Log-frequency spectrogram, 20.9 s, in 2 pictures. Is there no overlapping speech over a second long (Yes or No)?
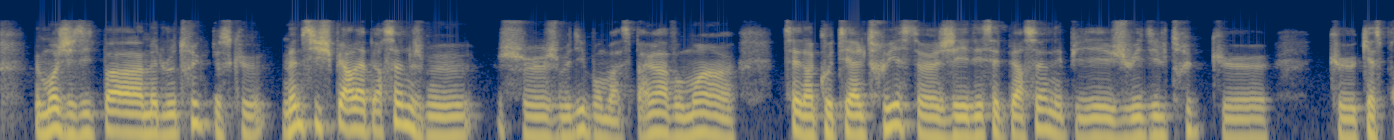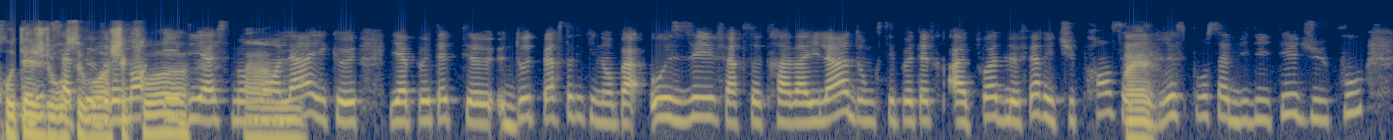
No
